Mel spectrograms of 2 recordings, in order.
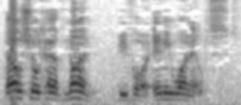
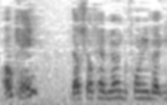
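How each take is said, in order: First: Slow, solemn pronouncement of "Thou shalt have none before anyone else"; God's commandment. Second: Said in the usual way. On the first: Acted. God dictating the first commandment, slow and solemn. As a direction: intone "Thou shalt" slowly like scripture. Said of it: "And he said".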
